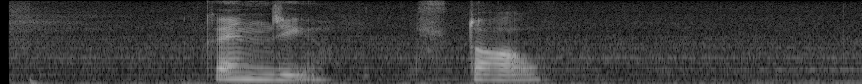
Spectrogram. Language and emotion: Russian, sad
